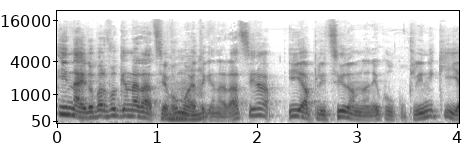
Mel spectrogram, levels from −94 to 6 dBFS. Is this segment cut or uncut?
uncut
